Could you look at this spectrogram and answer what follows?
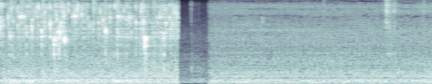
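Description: Two spoons of butter heat in oil in a pan, giving a bright, crackling sizzle that briefly cuts out, then returns as a softer, steady hiss.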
